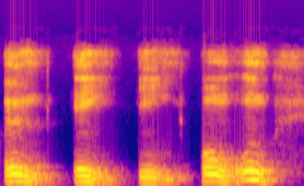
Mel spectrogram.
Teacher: quando nós pronunciamos a vogal nasal, an, em, in, on, é um fonema só, é uma vogal nasal. Porém, quando nós escrevemos, nós usamos duas letras. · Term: vogais nasais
